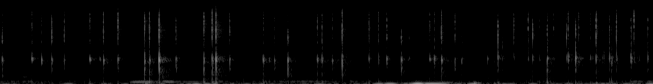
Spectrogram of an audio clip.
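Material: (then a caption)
Plastic. Long nails tap and scratch the front and back of a small, flat, hollow plastic eyeshadow compact. The result is a quick, irregular run of sharp, dry clicks with bright tops and a hollow tone around 1.1 kHz, over soft scratching and a faint low rumble.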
